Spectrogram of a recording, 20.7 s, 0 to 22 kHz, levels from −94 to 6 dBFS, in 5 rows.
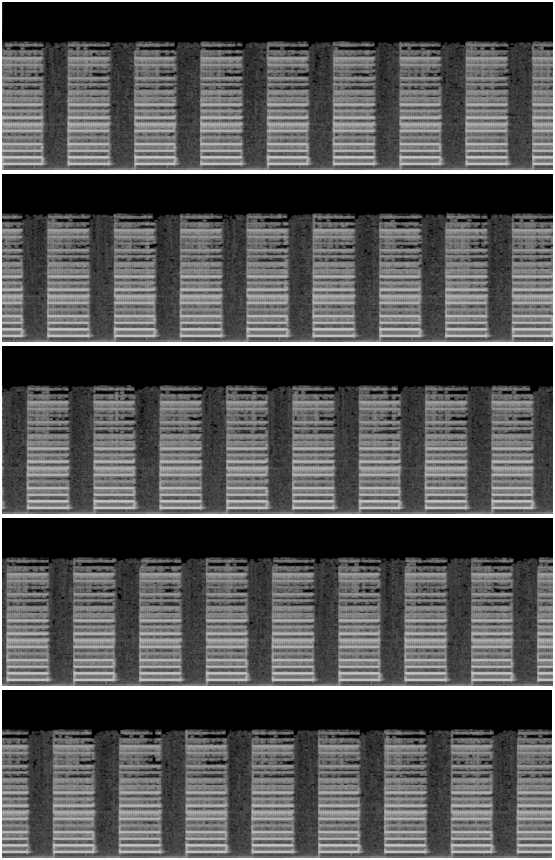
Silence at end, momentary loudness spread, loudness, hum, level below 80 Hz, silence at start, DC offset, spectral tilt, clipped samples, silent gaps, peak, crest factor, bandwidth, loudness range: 0 s; 2 LU; -15 LUFS; none; -48 dBFS; 0 s; under 0.1%; 3.5 dB/octave; under 0.1%; none; -4 dBFS; 12 dB; 17 kHz; 0 LU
